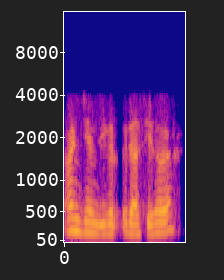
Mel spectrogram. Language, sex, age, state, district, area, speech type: Dogri, male, 18-30, Jammu and Kashmir, Reasi, rural, conversation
